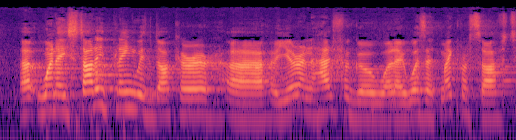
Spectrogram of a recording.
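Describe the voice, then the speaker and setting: In a room with audible echo, a man with a French accent speaks at a moderate pace, his high pitch showing ordinary variation. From France. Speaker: software engineer, conference speaker. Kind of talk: conference talk. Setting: stage with audience.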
